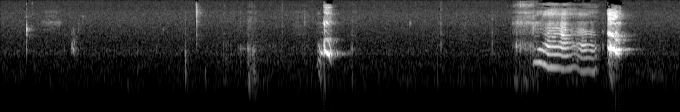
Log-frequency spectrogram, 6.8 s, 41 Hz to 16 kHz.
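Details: Preterm infant girl, 2½ months old (1 week corrected age), hiccuping: a few soft, abrupt catches of breath, then brief babbling, in a quiet room.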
